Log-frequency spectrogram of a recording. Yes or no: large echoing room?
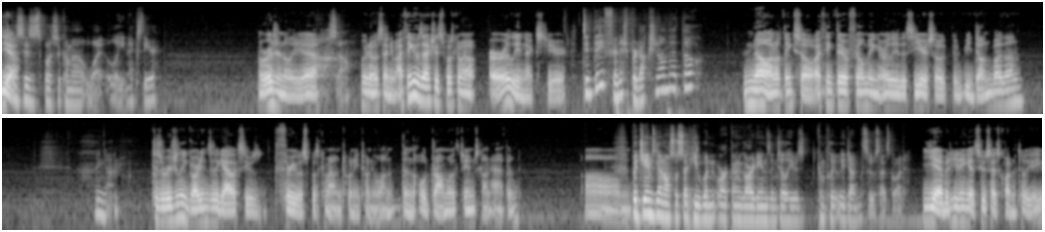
no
